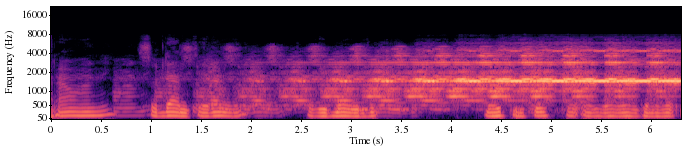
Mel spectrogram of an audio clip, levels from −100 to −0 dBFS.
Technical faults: feedback howl

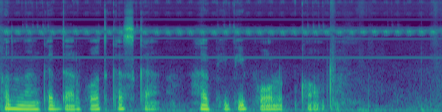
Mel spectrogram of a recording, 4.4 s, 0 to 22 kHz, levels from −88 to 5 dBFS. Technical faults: switching supply whistle

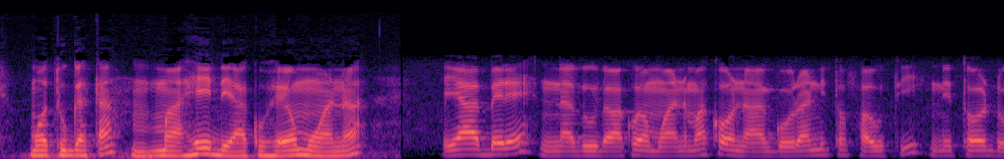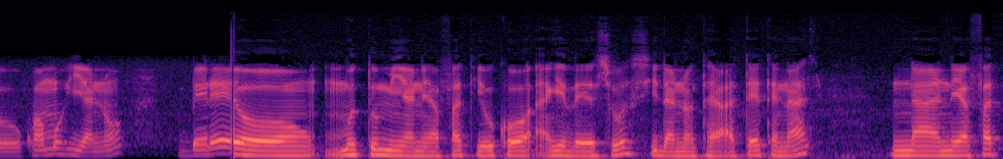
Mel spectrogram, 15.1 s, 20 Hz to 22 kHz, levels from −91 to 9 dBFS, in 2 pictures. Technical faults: input switched to a poorer device

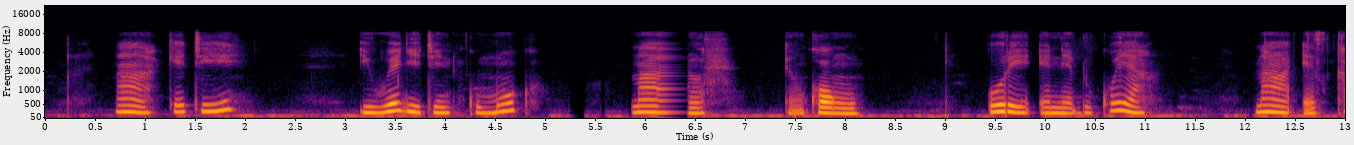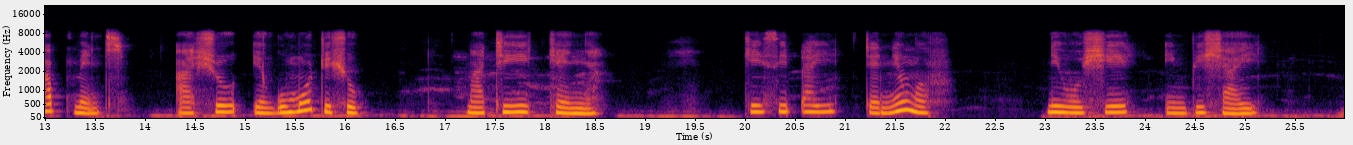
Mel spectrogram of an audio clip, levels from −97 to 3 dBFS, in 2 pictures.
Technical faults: repeated packet loss (robotic sound); long network dropout

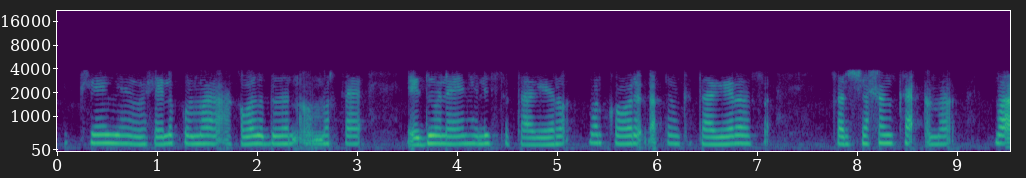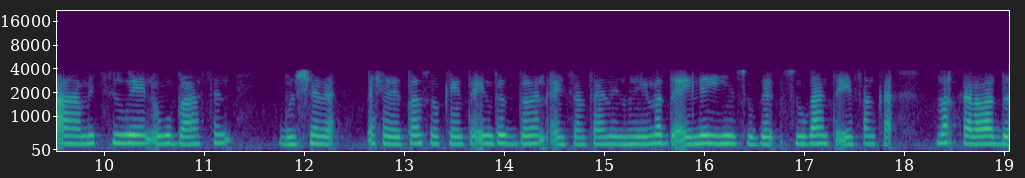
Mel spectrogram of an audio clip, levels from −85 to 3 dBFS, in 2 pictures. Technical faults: G.729 codec

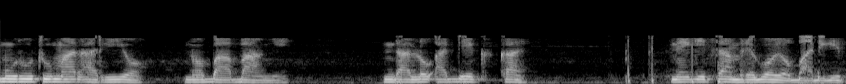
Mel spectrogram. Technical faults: AAC compression

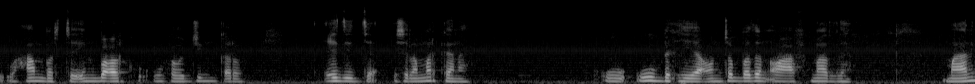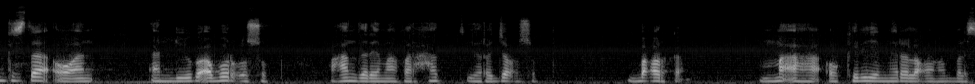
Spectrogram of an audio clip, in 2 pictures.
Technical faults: mains buzz

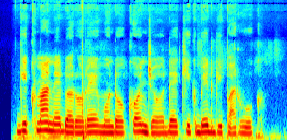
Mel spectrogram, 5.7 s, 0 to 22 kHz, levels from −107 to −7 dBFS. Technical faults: none

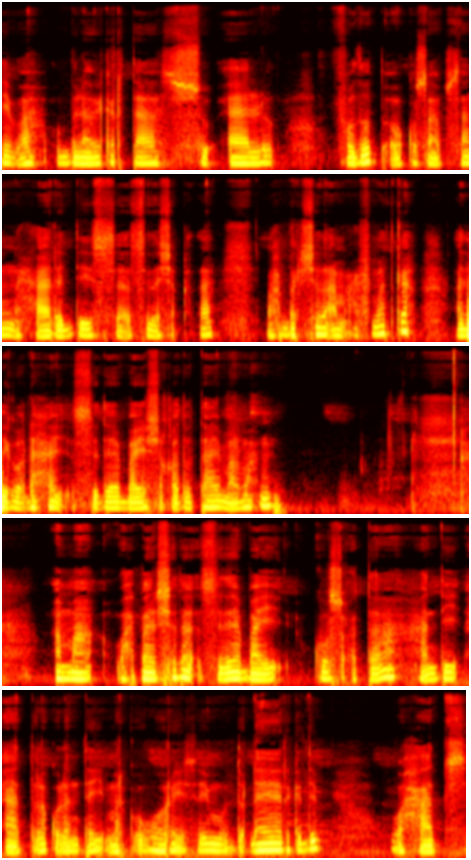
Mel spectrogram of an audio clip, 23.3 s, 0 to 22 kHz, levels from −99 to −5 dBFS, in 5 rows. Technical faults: none

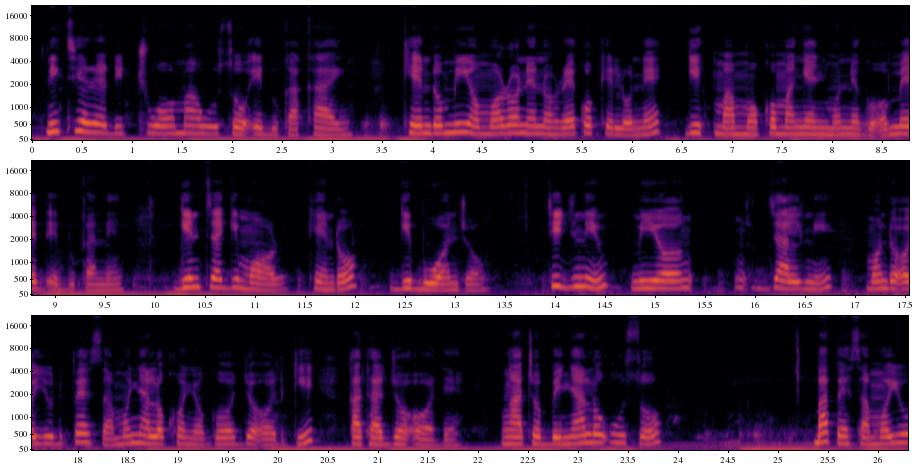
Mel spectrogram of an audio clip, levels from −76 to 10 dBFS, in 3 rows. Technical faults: none

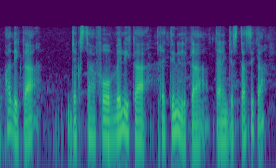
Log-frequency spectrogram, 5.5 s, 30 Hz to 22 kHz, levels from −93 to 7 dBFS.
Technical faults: bit errors on an ADPCM link

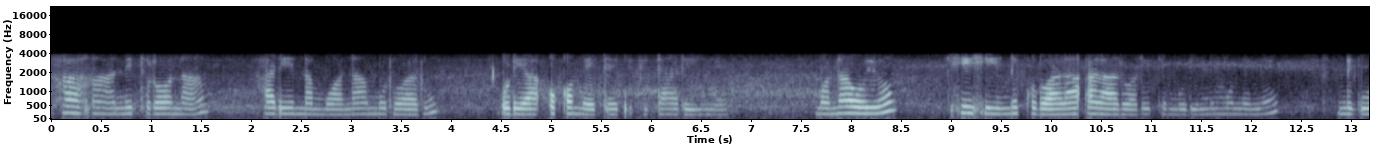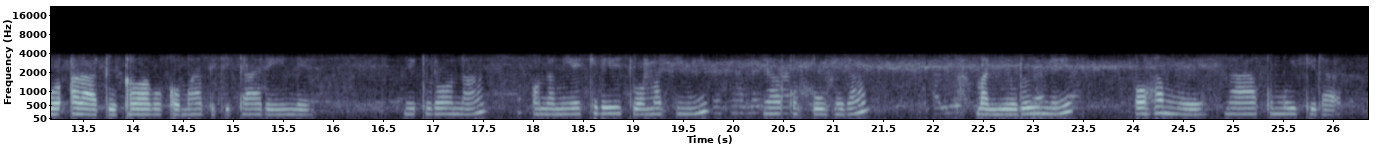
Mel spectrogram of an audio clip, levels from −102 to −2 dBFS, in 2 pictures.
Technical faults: G.723.1 codec

